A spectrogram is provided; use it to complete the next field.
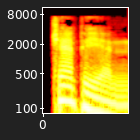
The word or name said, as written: championlike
